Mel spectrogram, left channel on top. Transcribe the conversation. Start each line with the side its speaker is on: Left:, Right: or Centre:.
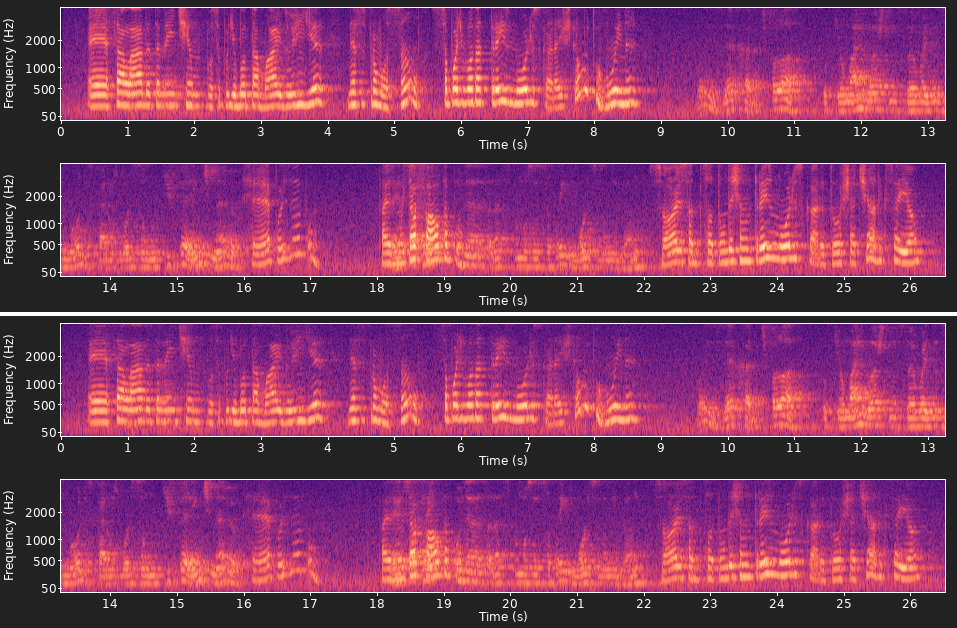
Left: É, salada
Right: Pois
Left: também
Right: é,
Left: tinha, você podia botar mais. Hoje em dia, nessas promoção, você só pode botar três molhos, cara. Aí fica muito ruim, né?
Right: pois é, cara, e te falar, o que eu mais gosto no Subway é dos molhos, cara, os molhos são muito diferentes, né, meu?
Left: É, pois é, pô. Faz
Right: É
Left: muita
Right: só três
Left: falta, pô.
Right: molhos, né, nessa- nessas promoções, só três molhos, se eu não me engano.
Left: Só, eles só só estão deixando três molhos, cara. Eu tô chateado com isso aí, ó.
